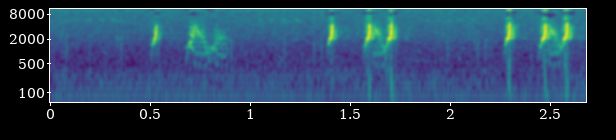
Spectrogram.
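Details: Night call of a quail, locally batair: a single note and a brief slurred sound, then two crisp triple-note bursts in quick succession, high and clipped.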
